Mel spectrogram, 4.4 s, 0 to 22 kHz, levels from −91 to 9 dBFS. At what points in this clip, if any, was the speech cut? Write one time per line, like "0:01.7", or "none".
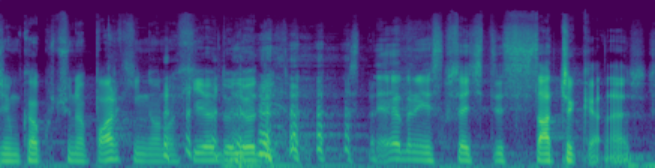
0:02.9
